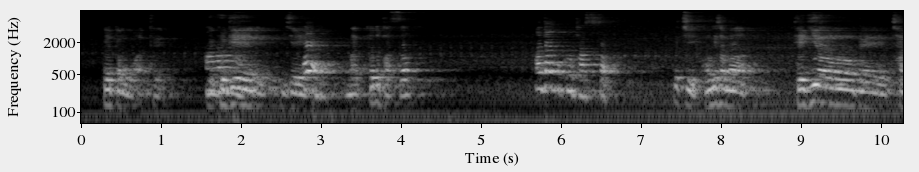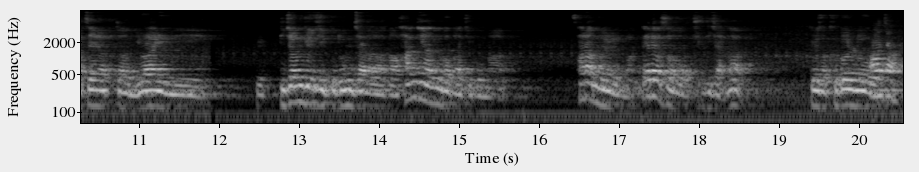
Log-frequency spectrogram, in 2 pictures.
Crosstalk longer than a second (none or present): none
